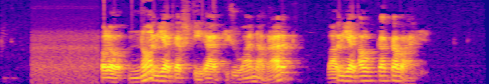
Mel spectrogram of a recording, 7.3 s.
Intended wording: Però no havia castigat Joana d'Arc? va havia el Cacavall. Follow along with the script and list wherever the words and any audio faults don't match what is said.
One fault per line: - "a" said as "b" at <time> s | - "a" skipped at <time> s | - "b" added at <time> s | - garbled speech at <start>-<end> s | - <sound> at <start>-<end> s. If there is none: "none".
none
